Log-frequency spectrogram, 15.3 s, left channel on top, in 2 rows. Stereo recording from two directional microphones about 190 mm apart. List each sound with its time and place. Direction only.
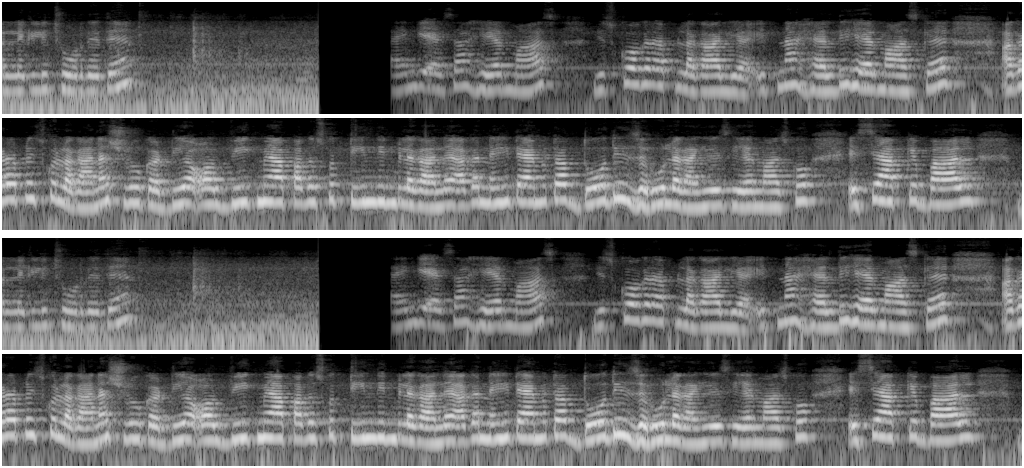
0.1 s a woman's voice: 25° left (ahead or behind)
3.1 s a woman's voice: 5° right (ahead or behind)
